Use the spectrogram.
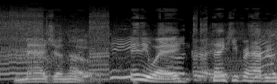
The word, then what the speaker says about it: Maginot: Magdalene. Welcome to the show. Thanks, Amy. However, you have mispronounced my name. It's Madge, which rhymes with badge, as in duh, and no as in more than you. Maginot.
